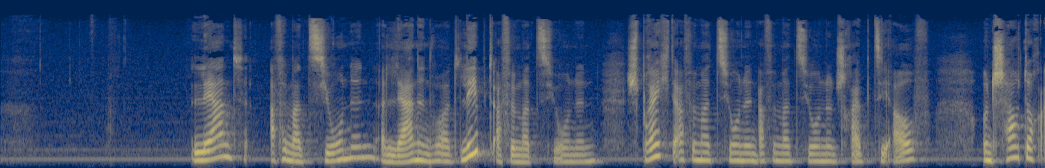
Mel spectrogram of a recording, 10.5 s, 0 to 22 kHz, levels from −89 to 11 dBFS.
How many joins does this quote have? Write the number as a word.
two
